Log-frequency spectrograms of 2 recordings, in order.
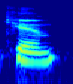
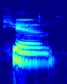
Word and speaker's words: Kem: say in my opinion my man Kim you feel me Kem that's how you spell it not ki n but Kim he's like we're the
